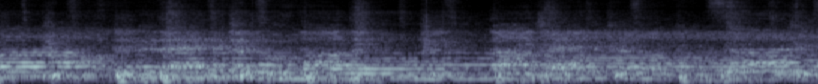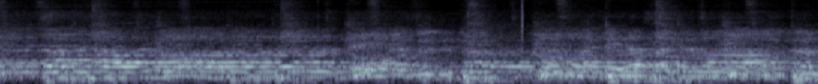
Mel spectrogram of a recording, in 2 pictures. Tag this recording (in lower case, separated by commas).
gospel music, music, vocal music, singing, choir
